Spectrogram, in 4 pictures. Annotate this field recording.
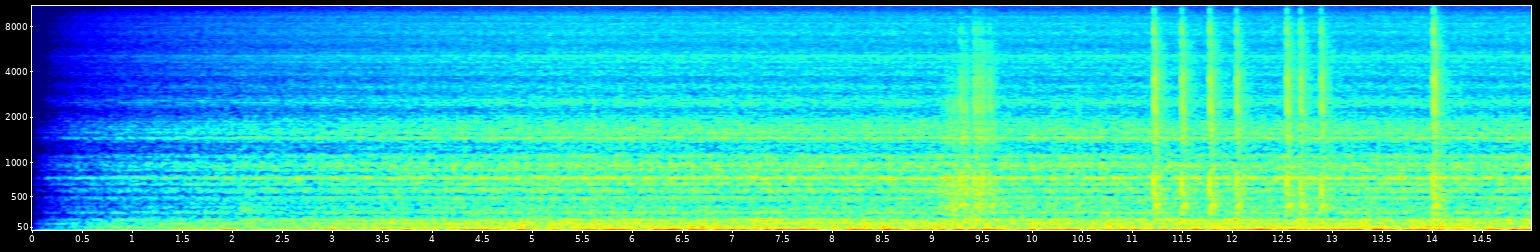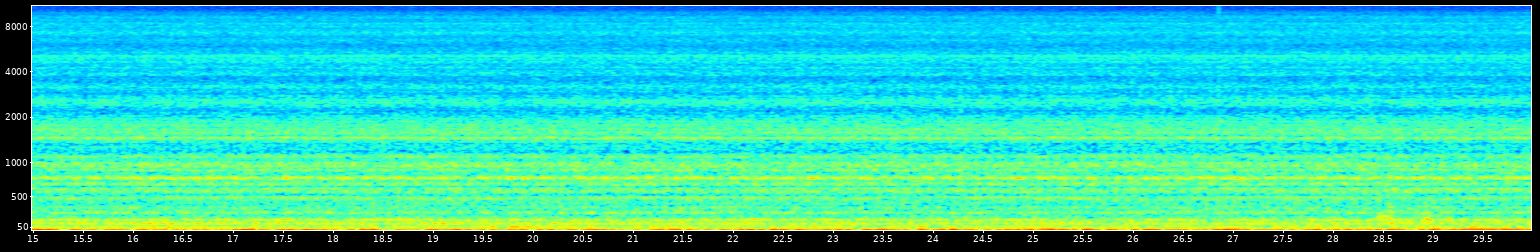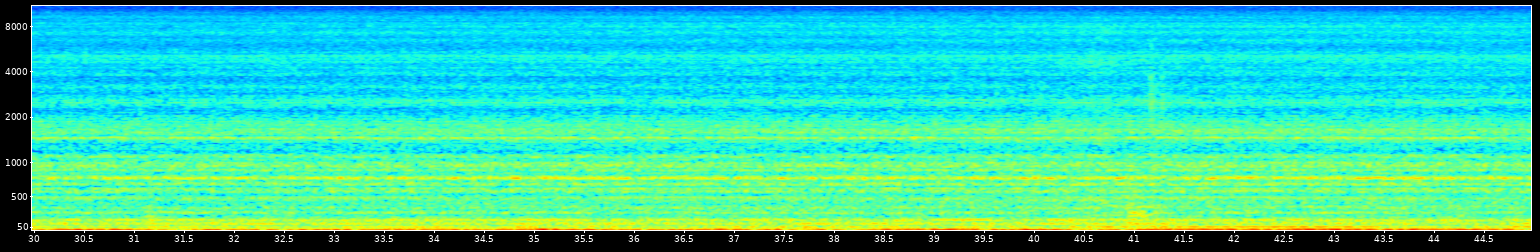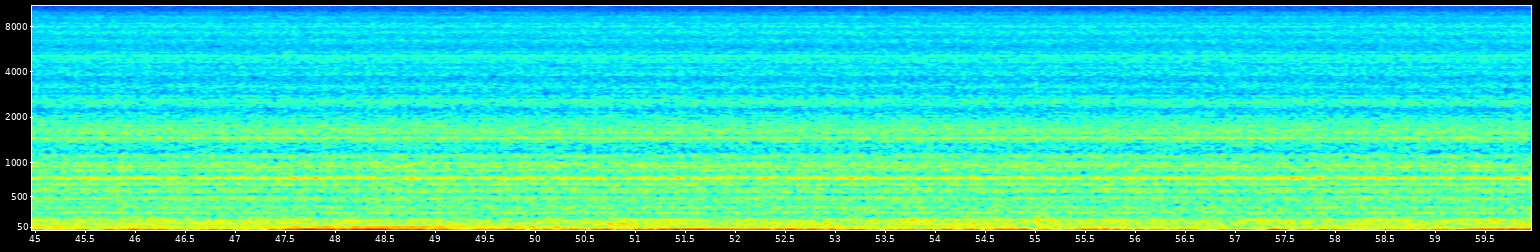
water flowing in the pipe feeding the radiator. two superlux cardioid mics pushed against the pipe.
